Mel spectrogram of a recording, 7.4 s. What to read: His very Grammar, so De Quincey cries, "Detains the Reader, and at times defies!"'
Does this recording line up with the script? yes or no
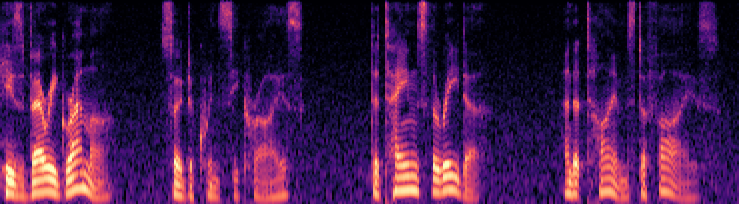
yes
